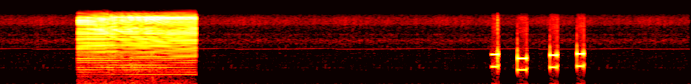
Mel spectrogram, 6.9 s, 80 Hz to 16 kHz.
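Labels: At 0.79 seconds, an alarm is heard. Later, at 4.93 seconds, there is the sound of a telephone.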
